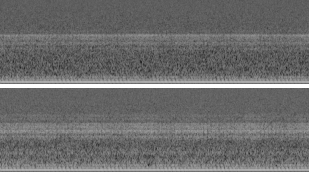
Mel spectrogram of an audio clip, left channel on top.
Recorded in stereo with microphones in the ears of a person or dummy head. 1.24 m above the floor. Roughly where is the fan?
Right.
